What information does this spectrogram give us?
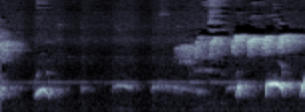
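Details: Female spotted dove calling to stimulate males to sing: soft low coos at first, then a run of louder short hoots at the end, overlaid by a thin higher chirping from another bird.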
